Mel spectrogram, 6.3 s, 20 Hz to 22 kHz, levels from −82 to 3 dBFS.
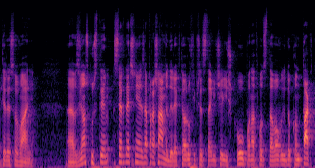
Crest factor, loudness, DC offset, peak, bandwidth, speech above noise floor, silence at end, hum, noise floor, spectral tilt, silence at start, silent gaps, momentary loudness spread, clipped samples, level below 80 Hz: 22 dB; -28 LUFS; under 0.1%; -6 dBFS; 17.5 kHz; 25 dB; 0 s; none; -53 dBFS; -4 dB/octave; 0 s; none; 6 LU; under 0.1%; -44 dBFS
